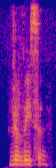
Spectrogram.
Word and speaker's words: Valize: Valize.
